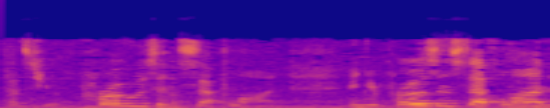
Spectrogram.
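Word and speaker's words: prosencephalon: Proenphylon. Can you spell that again? Mhm. P R O S E N C E P H A L O N. That's your pros and sephflon.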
